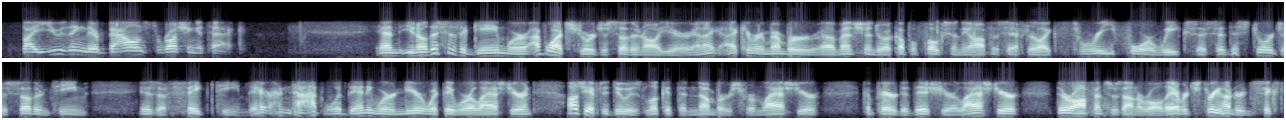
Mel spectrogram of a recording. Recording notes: Take questions from callers across the country.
